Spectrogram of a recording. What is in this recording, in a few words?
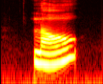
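"lou2", Chinese; 楼; 建物; HSK３級必修単語集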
